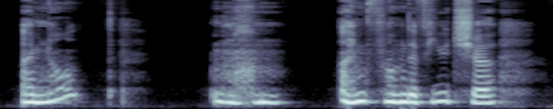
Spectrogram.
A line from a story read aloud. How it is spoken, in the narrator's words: Zhaoyunlan says, his voice nearly breaking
